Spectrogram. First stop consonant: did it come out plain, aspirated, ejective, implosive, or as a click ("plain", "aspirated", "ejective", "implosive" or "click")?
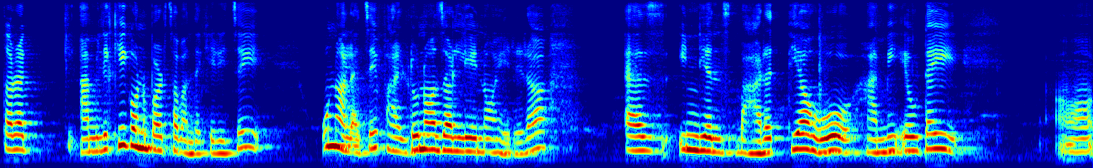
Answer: plain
